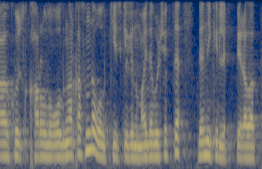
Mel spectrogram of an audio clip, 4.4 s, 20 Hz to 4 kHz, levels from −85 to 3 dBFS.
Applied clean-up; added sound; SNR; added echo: none; none; none; none.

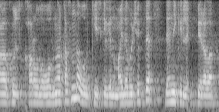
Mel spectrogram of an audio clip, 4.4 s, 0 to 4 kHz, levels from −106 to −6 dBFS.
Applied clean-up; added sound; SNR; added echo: neural separator model SepFormer DNS4.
